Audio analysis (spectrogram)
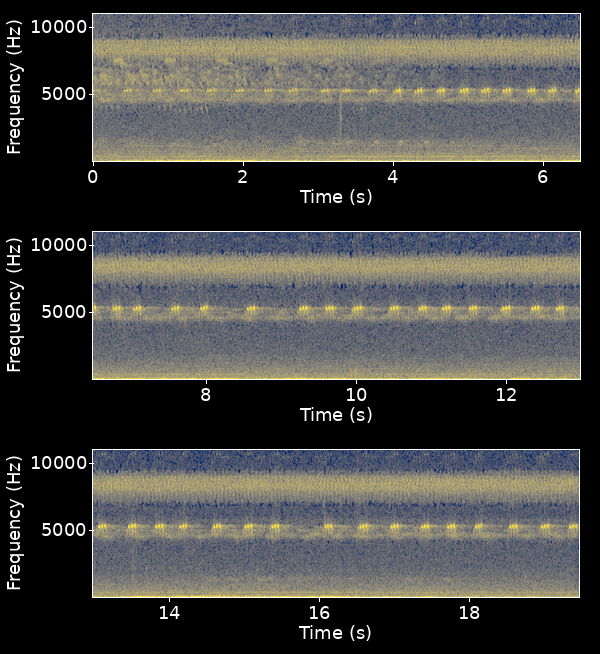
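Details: Crickets by a tranquil pond give a high, rapid pulsed chirping in a regular rhythm over a continuous shrill insect drone, with a low rumble of outdoor noise underneath.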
